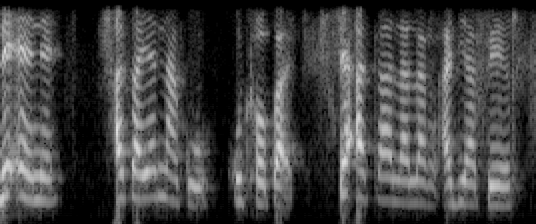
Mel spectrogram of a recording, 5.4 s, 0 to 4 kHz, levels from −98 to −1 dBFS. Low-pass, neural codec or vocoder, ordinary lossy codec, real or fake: 3.6 kHz; none; none; real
